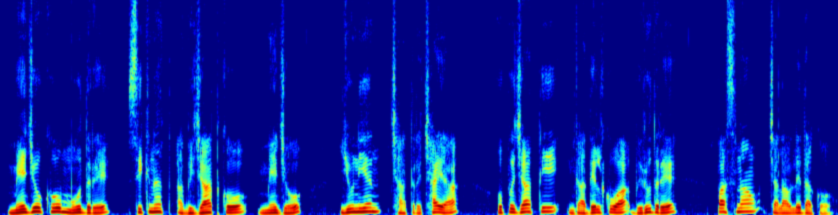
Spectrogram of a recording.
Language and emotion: Santali, neutral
